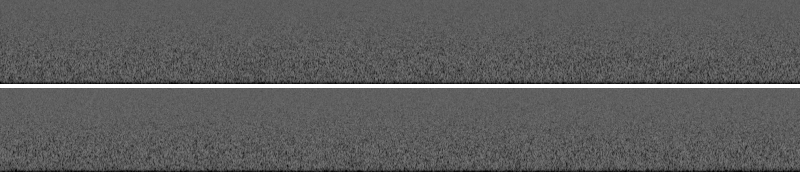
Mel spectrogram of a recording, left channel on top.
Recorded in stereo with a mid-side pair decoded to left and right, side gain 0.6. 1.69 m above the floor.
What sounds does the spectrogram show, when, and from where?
Only background noise.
